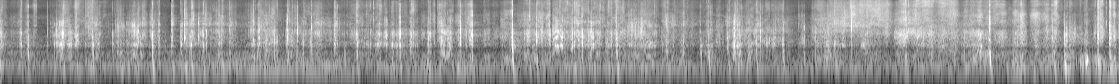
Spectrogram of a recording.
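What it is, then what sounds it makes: Nylon-covered flexible armor plate. A blue, torso-sized, nylon-covered flexible armor plate is held against the chest while fingertips and nails scratch and tap on its fabric. The result is a steady, bright, crinkly scratching rustle broken by many quick, sharp little taps, with almost no low end.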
